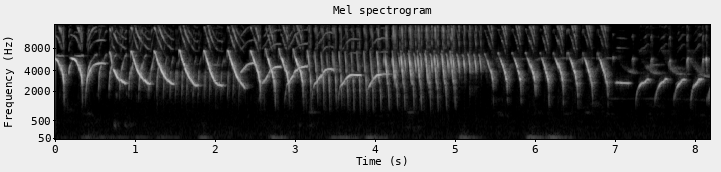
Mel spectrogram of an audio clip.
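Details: Duel of singing canaries serving as a lure for competition training: quick falling whistles, then a long buzzy rolling trill lasting about two seconds, followed by brisk repeated notes and short chirps.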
